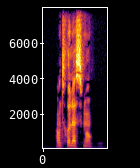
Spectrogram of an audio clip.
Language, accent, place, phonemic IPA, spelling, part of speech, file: French, France, Lyon, /ɑ̃.tʁə.las.mɑ̃/, entrelacement, noun, LL-Q150 (fra)-entrelacement.wav
- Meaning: 1. interlacing 2. interweaving 3. A medieval French literary technique in which multiple narratives are interlaced into one coherent whole, allowing for moral and ironic commentary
